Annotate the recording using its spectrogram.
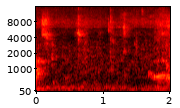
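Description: Near silence: room tone with faint murmured voices, a little clearer near the end.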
